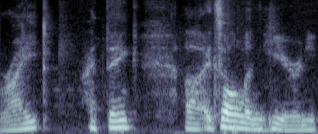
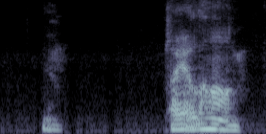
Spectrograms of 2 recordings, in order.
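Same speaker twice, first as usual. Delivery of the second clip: soft, hushed half-whisper; 6 dB quieter than usual. Voicing a character who quietly tells the others to go along: half-whispering. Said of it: "And then he whispers".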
